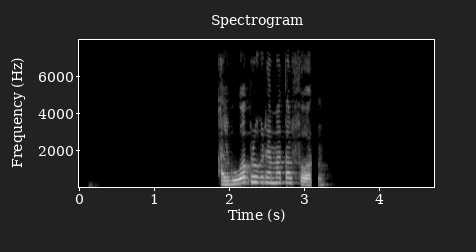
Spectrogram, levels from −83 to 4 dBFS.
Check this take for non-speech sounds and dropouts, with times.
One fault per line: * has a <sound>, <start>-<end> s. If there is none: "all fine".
* has a dropout, 3.1-3.2 s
